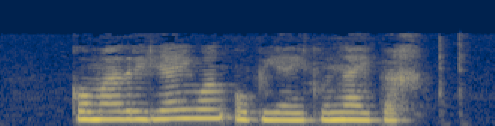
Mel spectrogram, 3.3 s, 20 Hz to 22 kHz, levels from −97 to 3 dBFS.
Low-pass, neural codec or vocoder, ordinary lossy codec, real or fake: 7.2 kHz; none; AAC, 32 kbps; real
